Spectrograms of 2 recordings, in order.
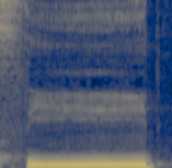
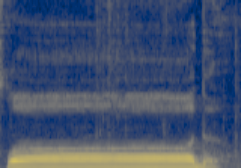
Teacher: سین تھوڑا باریک ہوتا ہے اور صاد کو موٹا.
